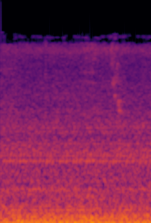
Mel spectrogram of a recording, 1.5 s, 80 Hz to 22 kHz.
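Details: Toyota Hilux Revo diesel after replacing the alternator pulley, whose broken free-wheel bearing caused a belt whine/clicking at the engine front; charging now 13.69–13.8 V, up from 12 V. Steady, even idle with no whine or squeal; runs healthy.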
